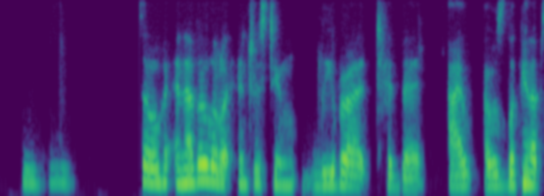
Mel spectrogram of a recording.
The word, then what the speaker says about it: Libra: I was looking up some things about Libra, and I found an article that said that actually, if we really broke down the correct pronunciation of Libra, it would be Libra, like a library or a Yes, librarian.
